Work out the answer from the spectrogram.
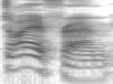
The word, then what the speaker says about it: diaphragm: by the fram part now this is tricky in two places one is the ph making the f sound which you may be used to in words like phone or elephant now the real tricky part is in the fram part which is the gm at the end that sneaky g is not pronounced at all so you need to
